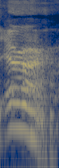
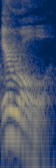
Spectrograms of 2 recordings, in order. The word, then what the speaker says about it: Errol: My name's Error. Error 47. Yeah. Error? No. Errol.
